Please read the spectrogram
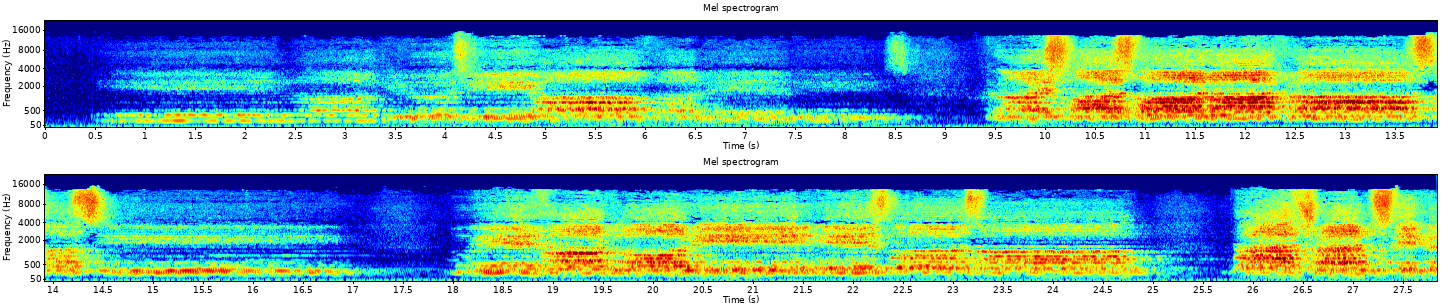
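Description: Choral music: slow, sustained chords sung in long phrases, with brief pauses between phrases about every eight seconds.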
